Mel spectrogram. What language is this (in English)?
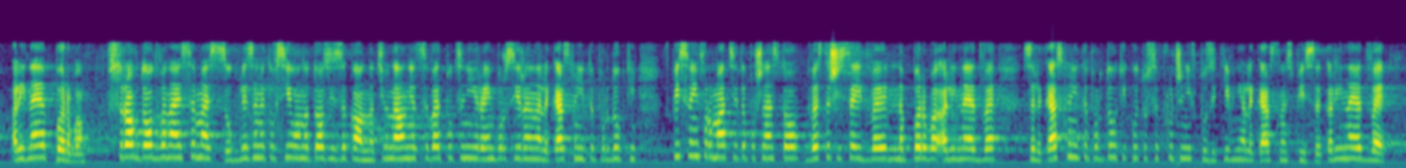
Bulgarian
